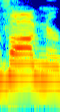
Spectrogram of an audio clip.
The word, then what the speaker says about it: Wagner: for them so the Wagner group for example I want to pronounce like a German the Wagner uh Wagner group uh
